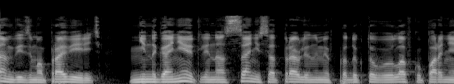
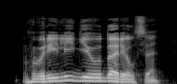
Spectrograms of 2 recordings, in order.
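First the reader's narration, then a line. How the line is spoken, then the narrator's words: Laughing. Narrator (Russian): рассмеялась оказавшаяся не в курсе моих взаимоотношений с сектантами Вера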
